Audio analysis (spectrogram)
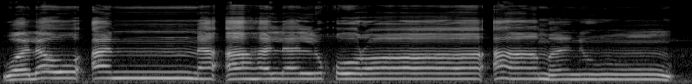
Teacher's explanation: غنہ کریں گے میری بہنوں، اور مد منفصل ایسے 3 سے 4 الف کے مقدار کھینچیں گے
